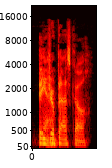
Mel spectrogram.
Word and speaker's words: Pedro Pascal: Pedro Pascal.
